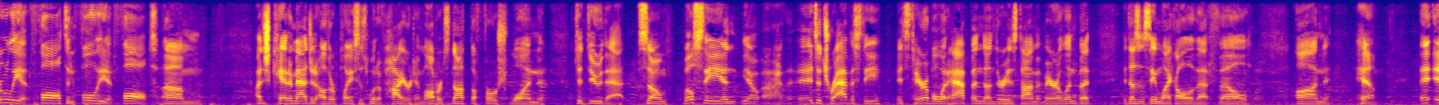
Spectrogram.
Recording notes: Recorded live from the Senior Bowl.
